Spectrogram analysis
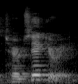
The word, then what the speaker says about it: Terpsichore: name and he says terpsichore which is the correct way if you're speaking Greek which is what did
